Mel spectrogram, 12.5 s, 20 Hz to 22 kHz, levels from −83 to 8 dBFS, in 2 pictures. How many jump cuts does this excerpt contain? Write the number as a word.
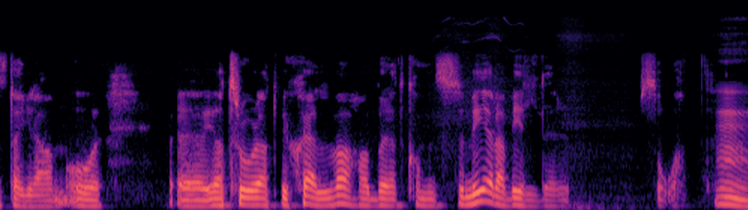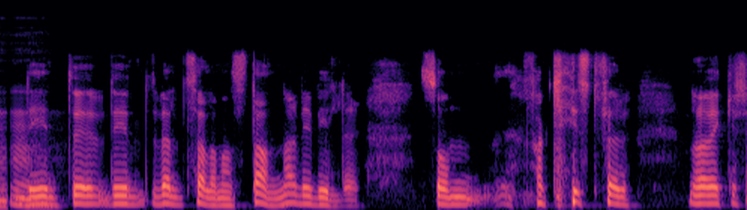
one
